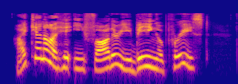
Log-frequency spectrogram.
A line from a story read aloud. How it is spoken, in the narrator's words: the parishioner slurred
